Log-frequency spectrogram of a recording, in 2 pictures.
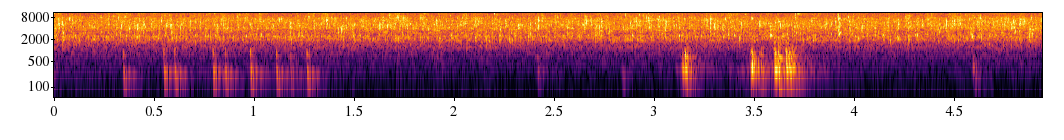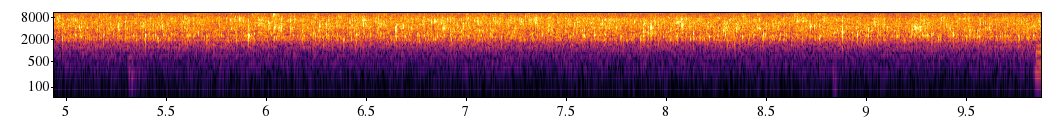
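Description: Frikkadels sizzle in a frying pan, a steady soft hiss broken by a few sharp spits and pops early on, close and alone without talk.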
